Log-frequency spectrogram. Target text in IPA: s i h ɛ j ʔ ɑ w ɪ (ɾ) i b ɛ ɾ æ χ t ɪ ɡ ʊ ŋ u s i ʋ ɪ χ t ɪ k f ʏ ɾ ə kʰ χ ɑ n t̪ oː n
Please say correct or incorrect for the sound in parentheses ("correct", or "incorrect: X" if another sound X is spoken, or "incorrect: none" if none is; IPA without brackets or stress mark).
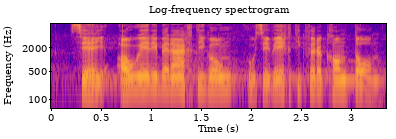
correct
